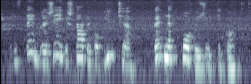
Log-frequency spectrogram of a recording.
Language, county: Lithuanian, Utena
